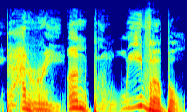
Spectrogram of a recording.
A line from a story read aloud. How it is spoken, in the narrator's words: Joey mutters desperately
